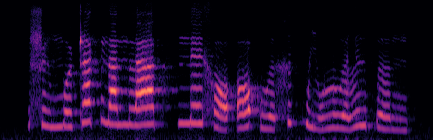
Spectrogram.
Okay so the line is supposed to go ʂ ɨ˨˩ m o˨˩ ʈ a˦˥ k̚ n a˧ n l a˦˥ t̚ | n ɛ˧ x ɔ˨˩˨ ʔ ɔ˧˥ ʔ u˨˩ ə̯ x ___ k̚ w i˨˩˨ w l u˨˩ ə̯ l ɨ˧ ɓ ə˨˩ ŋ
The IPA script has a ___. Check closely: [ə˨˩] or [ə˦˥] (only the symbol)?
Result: ə˦˥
